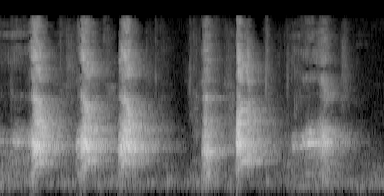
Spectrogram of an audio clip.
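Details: Angry French Bulldog fighting with a drink shaker, giving six short, harsh barks at uneven intervals over about four seconds.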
